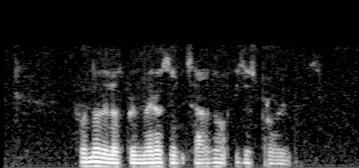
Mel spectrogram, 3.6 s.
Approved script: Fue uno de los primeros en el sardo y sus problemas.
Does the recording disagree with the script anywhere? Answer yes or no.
no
